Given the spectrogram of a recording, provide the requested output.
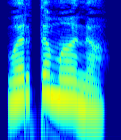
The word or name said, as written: ವರ್ತಮಾನ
